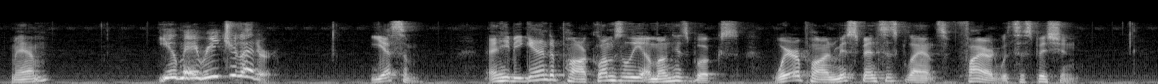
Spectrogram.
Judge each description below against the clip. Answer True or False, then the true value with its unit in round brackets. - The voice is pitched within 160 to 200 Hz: False (145 Hz)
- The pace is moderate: False (120 wpm)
